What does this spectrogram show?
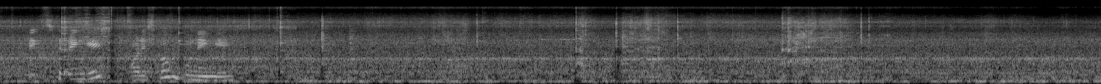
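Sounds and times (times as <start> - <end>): food sizzling in a pan: 0.0 - 11.0
spatula scraping a pan: 4.3 - 8.9.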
